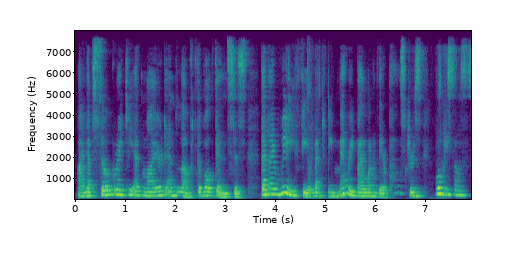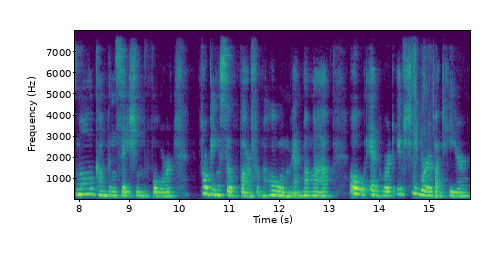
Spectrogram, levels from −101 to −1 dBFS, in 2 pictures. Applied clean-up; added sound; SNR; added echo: neural mask model DeepFilterNet 3.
